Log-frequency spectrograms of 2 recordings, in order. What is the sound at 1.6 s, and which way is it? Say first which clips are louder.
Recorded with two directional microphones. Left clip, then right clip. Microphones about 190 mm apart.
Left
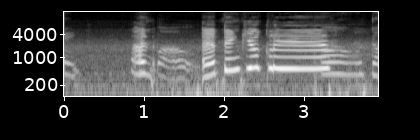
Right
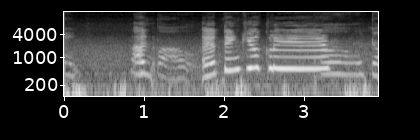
A child's voice: left 7 dB; 20° left (ahead or behind).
